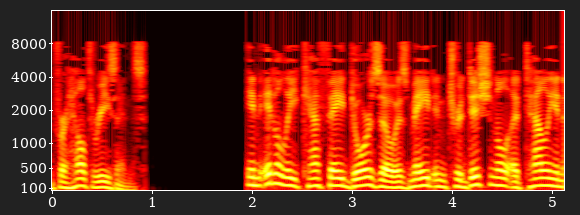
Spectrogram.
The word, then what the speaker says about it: Caffè d'orzo: Café d'Orzo, pronounced caf-f-d-doctorzo, Italian for coffee of barley, often shortened to simply orzo, is a type of hot drink, originating in Italy.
